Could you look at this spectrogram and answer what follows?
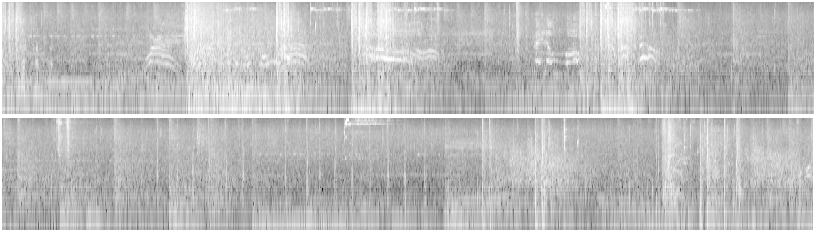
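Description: Gunshots in the Sleeping Dogs video game, including a shotgun, crack in several loud bursts amid a dense, noisy game mix, with someone talking over the action.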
